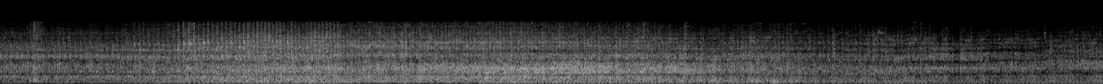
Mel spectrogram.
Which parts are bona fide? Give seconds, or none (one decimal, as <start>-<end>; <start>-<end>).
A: 0.0-3.4; 4.8-11.0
